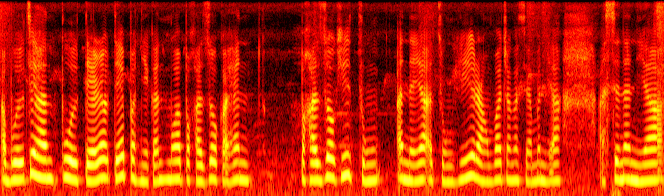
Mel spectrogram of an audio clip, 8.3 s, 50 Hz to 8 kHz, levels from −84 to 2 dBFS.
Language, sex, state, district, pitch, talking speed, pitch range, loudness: Mizo, female, Mizoram, Aizawl, 220 Hz, 280 wpm, 215-235 Hz, -17 LUFS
